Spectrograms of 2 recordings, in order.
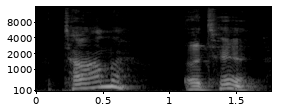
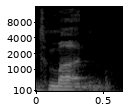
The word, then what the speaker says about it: Tomatin: today we are having tom atten that's not how you pronounce it it's actually tamaten to mutton tomato let's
